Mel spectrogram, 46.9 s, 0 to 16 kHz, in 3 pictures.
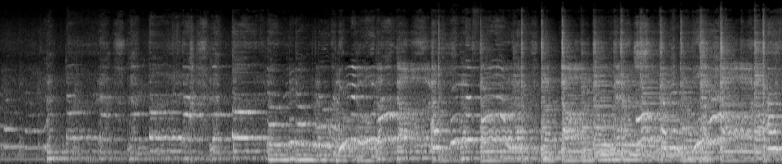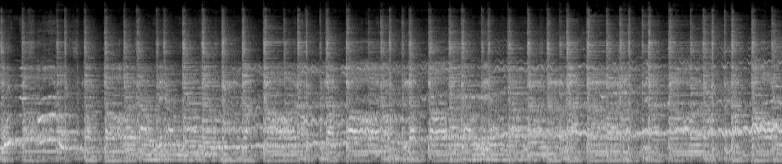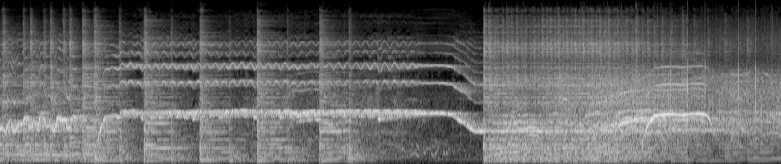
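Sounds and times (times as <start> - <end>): woman singing wordless melody: 0.0 - 10.6, 12.1 - 35.9
band playing rhythmic accompaniment: 10.3 - 39.8, 40.8 - 46.9.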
